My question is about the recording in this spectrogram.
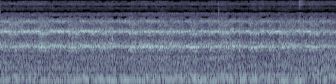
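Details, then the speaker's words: Air conditioner: steady high whistle over an even fan hum with no pitch change, caused by a loose blower belt; the belt should be tightened to about half an inch of deflection. "देखो यह जो sound था इसके लिए था belt loose है belt loose है इसके लिए ठीक है"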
